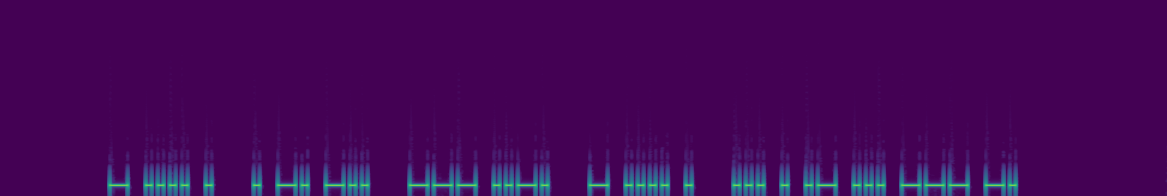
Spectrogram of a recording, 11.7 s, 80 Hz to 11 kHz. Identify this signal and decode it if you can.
Morse code, heard as a keyed tone, about 20 wpm, 700 Hz. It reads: THE END OF THE SEASON
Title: Sets of 5 Words Encore 20wpm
